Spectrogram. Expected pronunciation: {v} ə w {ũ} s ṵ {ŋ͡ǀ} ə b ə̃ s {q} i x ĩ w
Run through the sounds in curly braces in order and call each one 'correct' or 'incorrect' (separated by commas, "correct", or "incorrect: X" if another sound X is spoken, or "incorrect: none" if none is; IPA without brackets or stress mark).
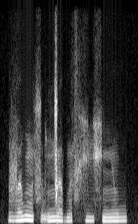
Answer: correct, correct, correct, incorrect: x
